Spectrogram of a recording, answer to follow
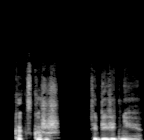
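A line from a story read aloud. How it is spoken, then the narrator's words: Sighing. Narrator (Russian): вздохнула Ханако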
